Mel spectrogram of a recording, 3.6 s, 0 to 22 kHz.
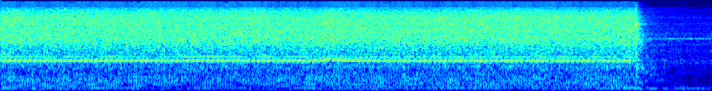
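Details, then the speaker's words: DJI Mavic Air 2 with Master Airscrew propellers idling on a wooden table: steady high whir, constant pitch, no shake or rattle, drone stays in place; normal drone idle. "now here it doesn't appear to shake at all you can see it's setting in one place"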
